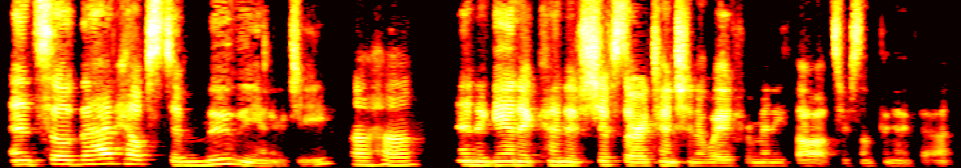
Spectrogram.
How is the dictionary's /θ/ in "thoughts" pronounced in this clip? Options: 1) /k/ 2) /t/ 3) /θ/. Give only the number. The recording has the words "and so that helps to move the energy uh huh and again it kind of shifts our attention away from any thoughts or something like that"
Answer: 3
